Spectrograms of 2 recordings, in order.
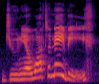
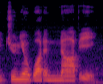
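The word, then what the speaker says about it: Junya Watanabe: were to pronounce it though without any help it would probably sound like Junior wat but um like so many of the Japanese designers the name's always just a little different from what you think it should be so this one's actually Junior wavi just like the actor Ken Wabi you know The Last Samurai wait oh I would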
